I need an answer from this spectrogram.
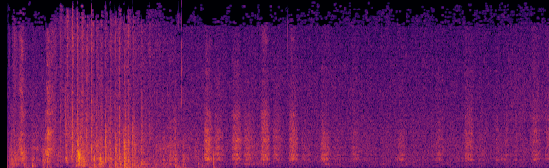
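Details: Rolo, a wet puppy indoors in a small room right after a bath, panting in quick breathy bursts about two per second, loud and dense for the first three seconds, then softer and more spaced.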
